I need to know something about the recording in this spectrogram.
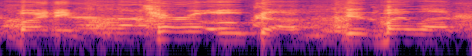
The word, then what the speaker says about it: Teraoka: I thought I'd butcher your name since you butchered fighting Tara oka is my last name a quick shout-out to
